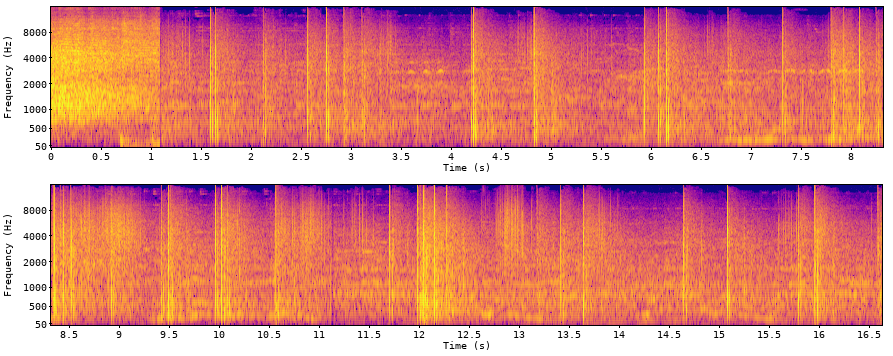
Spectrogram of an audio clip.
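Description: Fireworks going off in a long irregular series of sharp cracks and bangs, sometimes several close together, the loudest about twelve seconds in.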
